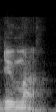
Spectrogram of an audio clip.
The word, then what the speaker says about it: Dumas: Please pronounce it Dumas.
